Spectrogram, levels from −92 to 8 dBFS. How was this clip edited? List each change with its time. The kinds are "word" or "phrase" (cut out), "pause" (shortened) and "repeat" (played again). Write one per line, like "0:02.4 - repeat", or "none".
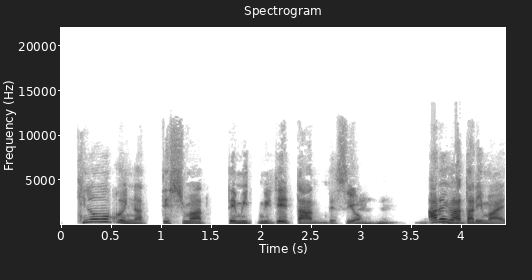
0:00.9 - pause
